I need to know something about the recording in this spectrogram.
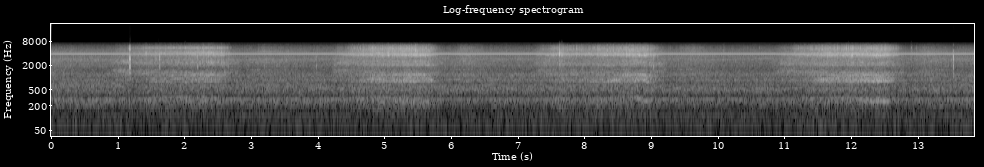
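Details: Loud snoring from a sleeping roommate, said to be louder than the recording conveys: regular rough, rattling snores about every 3.5 seconds, roughly 17 a minute, over steady room hum and a faint high whine.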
